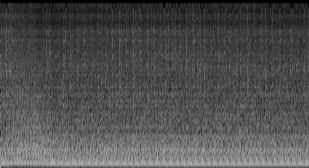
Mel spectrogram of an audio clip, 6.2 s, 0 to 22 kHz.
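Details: 1973 Canadian truck Chevy 350 V8, rebuilt with a replaced piston and rod, big cam and fuelie heads, warming toward operating temperature, no fan: deep, steady idle with even lumpy cam beat, no knocks or ticks; normal idle.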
